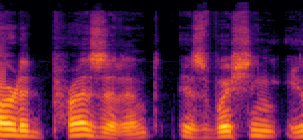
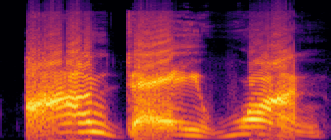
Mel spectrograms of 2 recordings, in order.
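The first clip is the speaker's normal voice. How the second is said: horrible, very loud, high, put-on, badly belted; 5 semitones higher, 9 dB louder than usual. Quoting a politician's promise: horrible Trump impersonation. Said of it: "That's a horrible Trump impersonation".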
